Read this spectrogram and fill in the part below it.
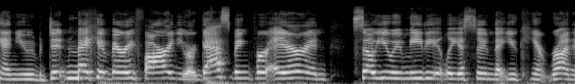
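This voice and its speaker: A middle-aged woman with a Southern US accent and a high-pitched, creaky voice. She hosts a motivational radio show, chatting and encouraging listeners effusively. Her tone is bright and forward. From Georgia, United States. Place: radio studio.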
